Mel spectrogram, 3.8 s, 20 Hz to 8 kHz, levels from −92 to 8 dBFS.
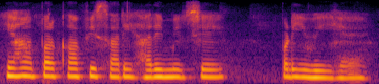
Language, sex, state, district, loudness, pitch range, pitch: Hindi, female, Uttar Pradesh, Saharanpur, -16 LUFS, 195-220 Hz, 205 Hz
